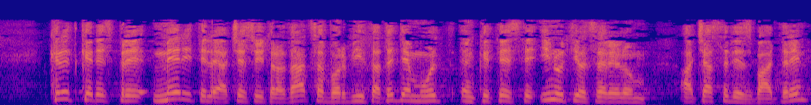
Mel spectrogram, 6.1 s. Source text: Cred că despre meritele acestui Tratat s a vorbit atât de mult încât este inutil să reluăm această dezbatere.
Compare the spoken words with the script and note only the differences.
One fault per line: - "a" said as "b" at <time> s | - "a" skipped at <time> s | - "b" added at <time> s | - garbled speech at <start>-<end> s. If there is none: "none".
none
